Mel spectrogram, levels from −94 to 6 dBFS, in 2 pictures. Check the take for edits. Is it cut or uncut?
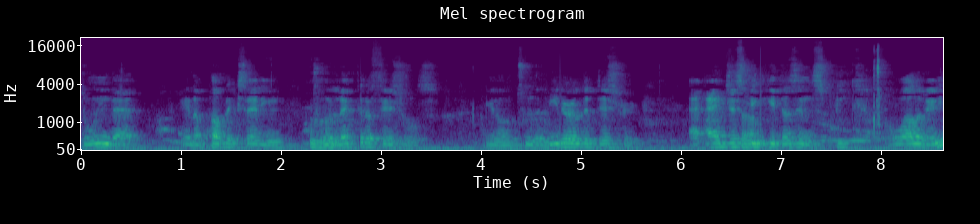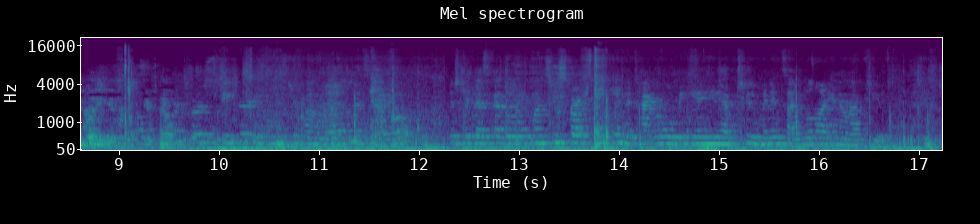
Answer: uncut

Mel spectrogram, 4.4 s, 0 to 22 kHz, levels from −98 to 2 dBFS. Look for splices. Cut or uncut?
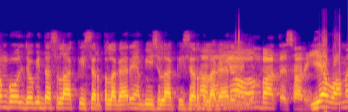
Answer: uncut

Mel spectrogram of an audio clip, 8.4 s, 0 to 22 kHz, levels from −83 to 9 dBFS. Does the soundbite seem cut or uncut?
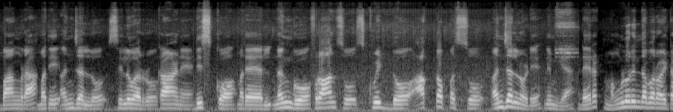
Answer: cut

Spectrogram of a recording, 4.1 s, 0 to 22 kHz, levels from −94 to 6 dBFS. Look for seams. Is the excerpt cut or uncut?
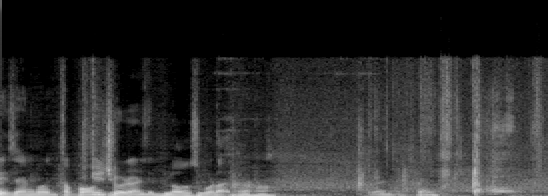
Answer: cut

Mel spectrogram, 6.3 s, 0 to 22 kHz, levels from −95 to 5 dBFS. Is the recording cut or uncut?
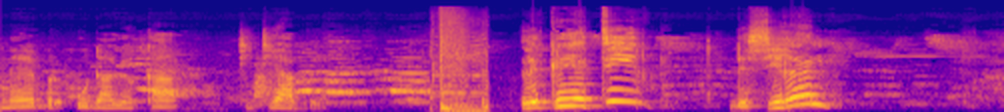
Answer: cut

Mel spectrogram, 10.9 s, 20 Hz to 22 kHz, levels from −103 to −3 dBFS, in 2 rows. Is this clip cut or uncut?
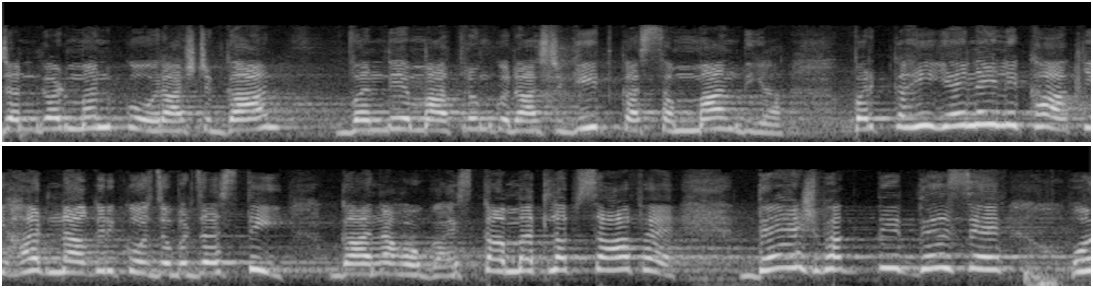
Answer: uncut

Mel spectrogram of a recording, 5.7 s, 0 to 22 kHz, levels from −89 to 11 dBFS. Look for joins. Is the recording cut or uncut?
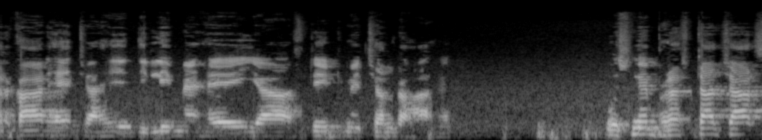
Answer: uncut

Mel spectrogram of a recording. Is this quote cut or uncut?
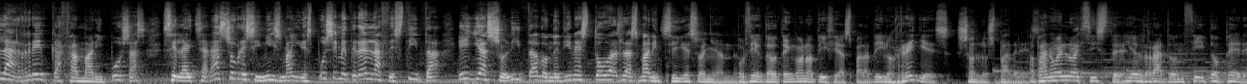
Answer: uncut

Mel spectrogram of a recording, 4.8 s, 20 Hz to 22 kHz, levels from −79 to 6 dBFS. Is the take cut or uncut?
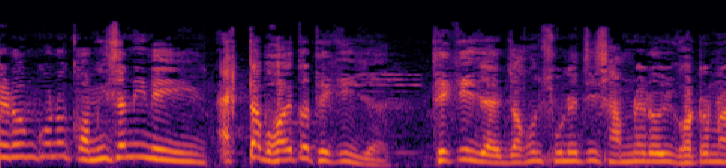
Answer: cut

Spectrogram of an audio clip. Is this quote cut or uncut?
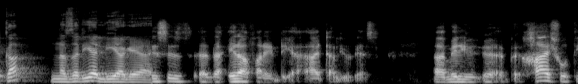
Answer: cut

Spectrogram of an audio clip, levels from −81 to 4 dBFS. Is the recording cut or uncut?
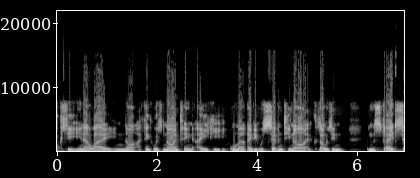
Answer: uncut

